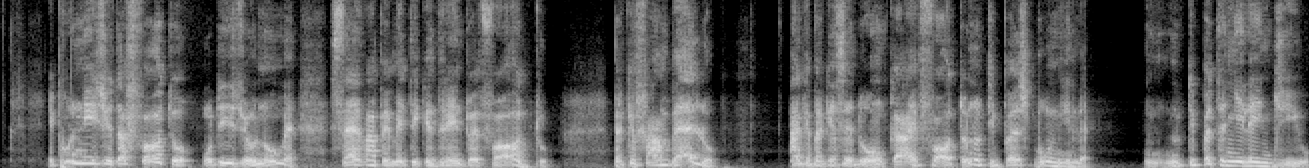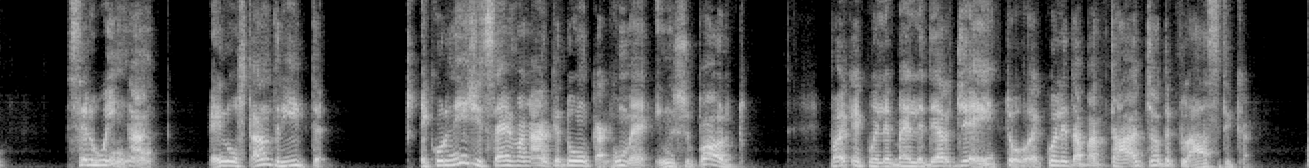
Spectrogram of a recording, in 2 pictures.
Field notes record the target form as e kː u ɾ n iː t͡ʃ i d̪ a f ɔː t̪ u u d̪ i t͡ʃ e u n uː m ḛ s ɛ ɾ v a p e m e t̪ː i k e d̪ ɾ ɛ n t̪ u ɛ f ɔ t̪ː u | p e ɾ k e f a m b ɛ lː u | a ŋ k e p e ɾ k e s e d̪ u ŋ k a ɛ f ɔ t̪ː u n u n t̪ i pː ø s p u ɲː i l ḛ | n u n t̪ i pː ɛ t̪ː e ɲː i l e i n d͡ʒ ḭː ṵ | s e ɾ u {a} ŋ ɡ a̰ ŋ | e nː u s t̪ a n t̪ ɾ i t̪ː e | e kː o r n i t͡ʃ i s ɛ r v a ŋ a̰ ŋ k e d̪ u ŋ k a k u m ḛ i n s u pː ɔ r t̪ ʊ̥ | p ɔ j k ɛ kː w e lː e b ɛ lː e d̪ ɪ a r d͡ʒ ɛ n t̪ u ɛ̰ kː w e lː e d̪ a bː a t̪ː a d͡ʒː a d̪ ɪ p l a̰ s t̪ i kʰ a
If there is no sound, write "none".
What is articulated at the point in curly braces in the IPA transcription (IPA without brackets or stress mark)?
i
